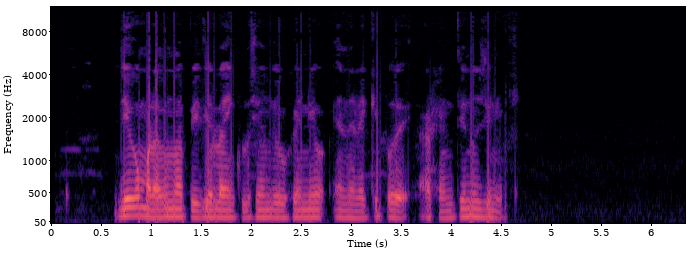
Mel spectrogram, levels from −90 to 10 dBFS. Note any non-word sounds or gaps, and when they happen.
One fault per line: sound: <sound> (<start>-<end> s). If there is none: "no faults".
no faults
